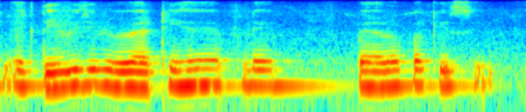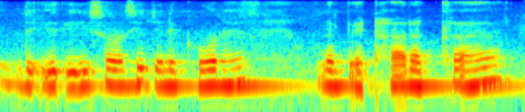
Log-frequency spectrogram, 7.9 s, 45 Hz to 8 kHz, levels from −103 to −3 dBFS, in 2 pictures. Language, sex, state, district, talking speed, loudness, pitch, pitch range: Hindi, male, Uttar Pradesh, Muzaffarnagar, 145 wpm, -21 LUFS, 155 Hz, 150-160 Hz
